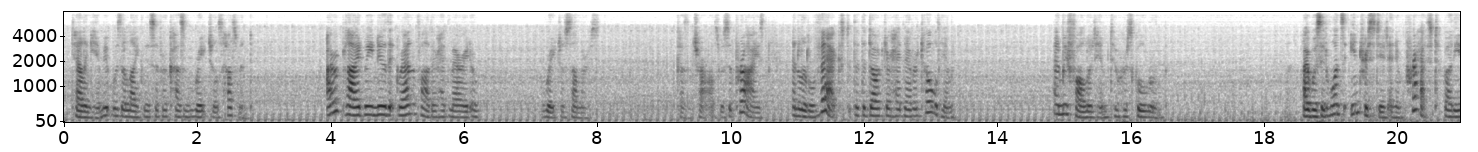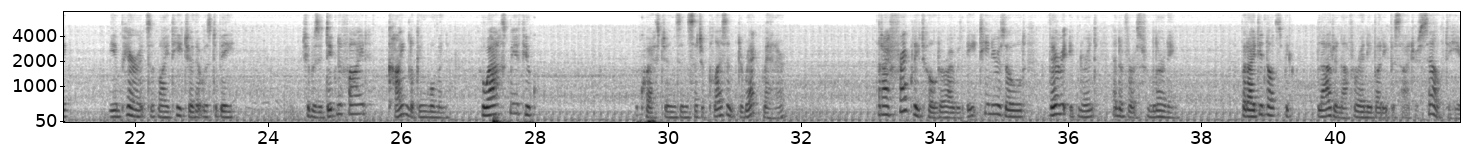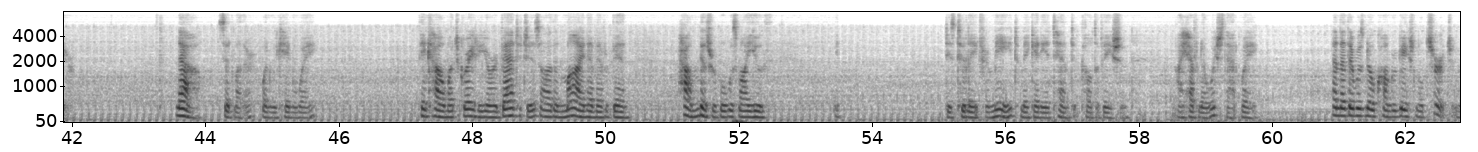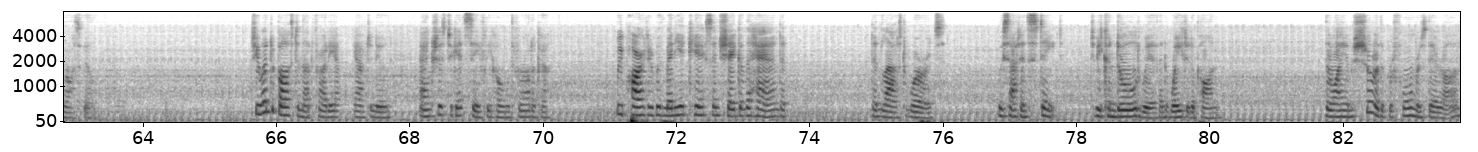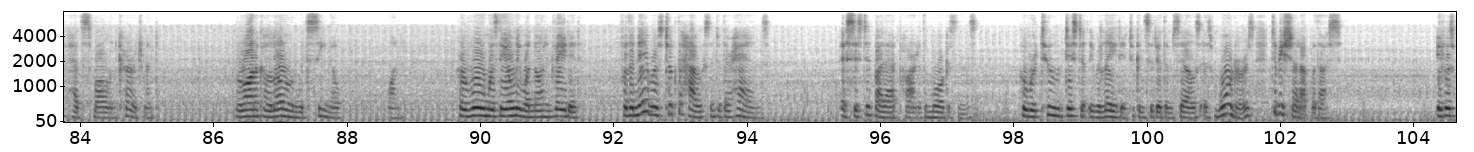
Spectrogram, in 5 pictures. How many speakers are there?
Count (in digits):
1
